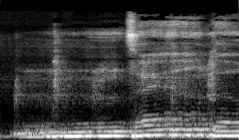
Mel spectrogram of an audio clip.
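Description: A deep male voice sings low, held wordless notes, rising a step in pitch near the end.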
